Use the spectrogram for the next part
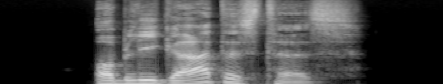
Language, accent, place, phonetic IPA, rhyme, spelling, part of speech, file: German, Germany, Berlin, [obliˈɡaːtəstəs], -aːtəstəs, obligatestes, adjective, De-obligatestes.ogg
- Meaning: strong/mixed nominative/accusative neuter singular superlative degree of obligat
